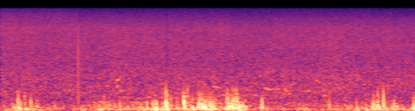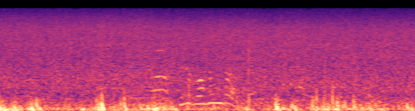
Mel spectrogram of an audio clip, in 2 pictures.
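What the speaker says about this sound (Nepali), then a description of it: "पानी आयो, पानी पर्यो।" Rain falls outdoors in Chitwan as a constant, even hiss of patter across the whole stretch, with voices talking faintly beneath it.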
